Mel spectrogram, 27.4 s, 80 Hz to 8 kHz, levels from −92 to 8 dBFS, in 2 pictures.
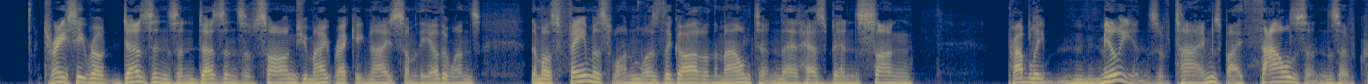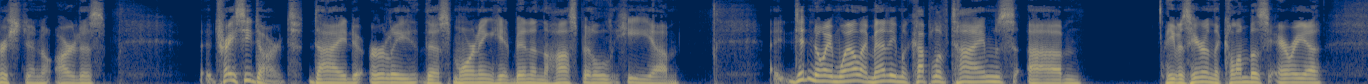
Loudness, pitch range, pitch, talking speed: -25 LUFS, 125-150 Hz, 135 Hz, 155 wpm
